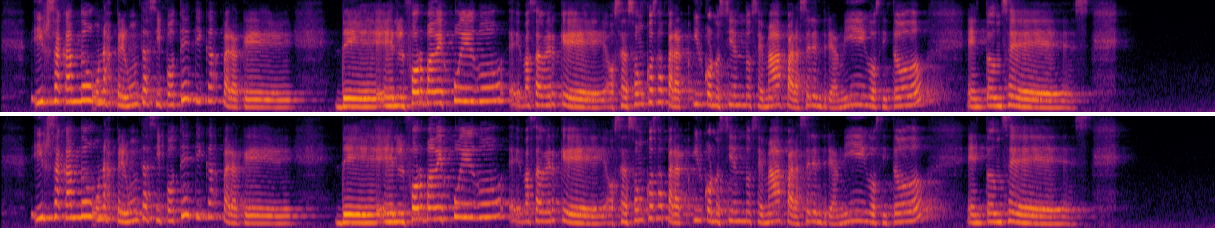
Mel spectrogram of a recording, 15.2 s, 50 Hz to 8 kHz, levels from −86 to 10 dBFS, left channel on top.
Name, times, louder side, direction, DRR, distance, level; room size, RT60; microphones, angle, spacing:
voice 1, 0.4-14.0, left 1 dB, 20° left, 6 dB, 2.3 m, -21 dB
24.0 x 19.5 x 9.4 m, 0.84 s
head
